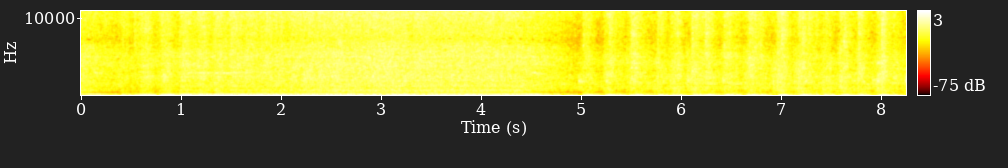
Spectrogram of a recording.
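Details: C3 Corvette with an Olds-style V6 diesel fed from a gas can, after the fuel pump problem was fixed: revs up and holds, then drops to a steady, pulsing idle without stalling; engine running properly.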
